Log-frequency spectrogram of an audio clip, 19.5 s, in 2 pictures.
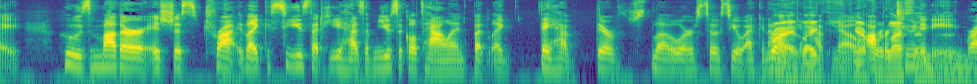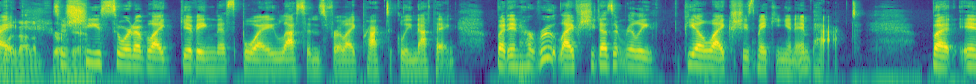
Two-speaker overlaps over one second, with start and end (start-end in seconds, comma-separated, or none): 7.7-10.7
